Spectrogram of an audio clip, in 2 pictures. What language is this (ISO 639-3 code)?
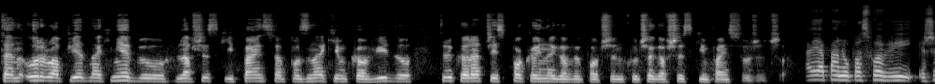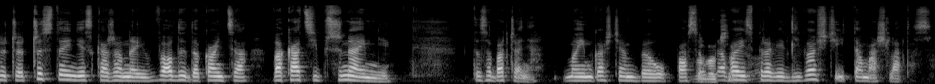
pol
